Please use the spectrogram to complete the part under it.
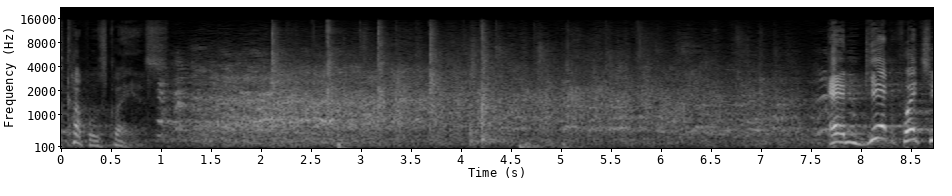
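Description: A crowd laughs loudly.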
